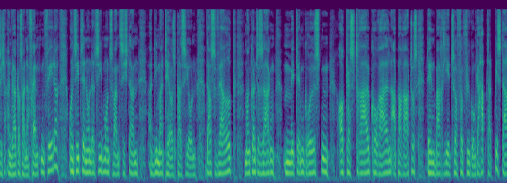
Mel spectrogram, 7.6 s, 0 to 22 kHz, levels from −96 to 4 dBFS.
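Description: From start to finish the audio is read two samples at a time (double speed): the reader treats each pair of samples as one frame, so everything plays twice as fast and a full octave, 12 semitones, higher.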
